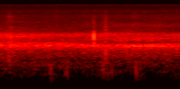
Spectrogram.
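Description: Steady background noise, a fairly even hiss and hum with a few faint ticks.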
